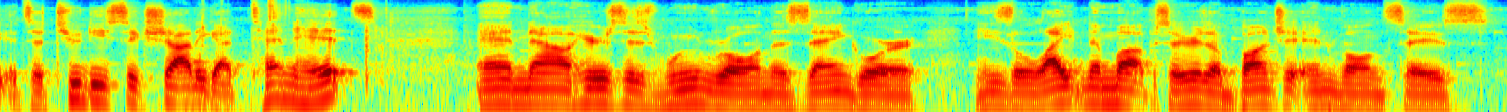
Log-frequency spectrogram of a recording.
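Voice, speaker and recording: A man's voice: fairly low pitch, a little hiss or hum. A man hosting a game stream, casually commentating on a tabletop match and checking his mic levels. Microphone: desk mic at his computer.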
